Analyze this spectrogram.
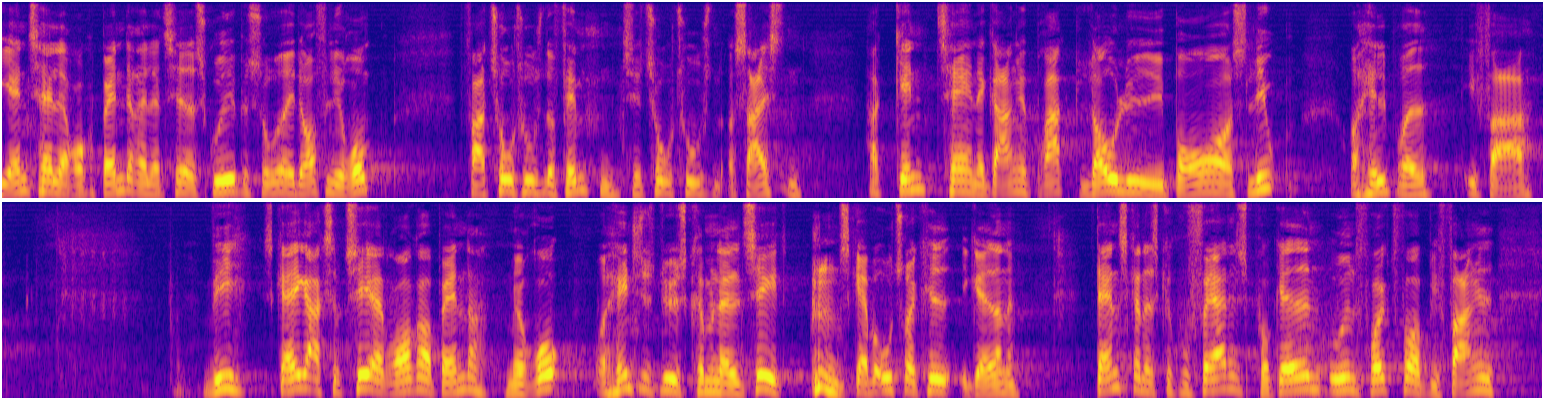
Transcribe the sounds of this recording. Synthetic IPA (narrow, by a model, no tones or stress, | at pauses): iænt͡sʰɛləð̩ˠæʁɔ̽ɡ̥ɐb̥ænd̥əʁɛlæt͡sʰe̝̰ːɐð̞̩ˠsɡ̥uð̞ˠe̝pʰiso̝ːðˠɐide̝ɒ̽fn̩d̥liəʁɔ̽m̰ | fʁɑ̈t͡sʰo̝̰ːt͡sʰṵːs̬n̩ɒ̽femd̥n̩t͡sʰe̝lt͡sʰo̝̰ːt͡sʰṵːsn̩ɒ̽sɑ̈ɪsd̥n̩ | hɑ̈ɡ̥ent͡sʰɛ̰ːnəɡ̥ɑ̈ŋəb̥ʁɑ̈ɡ̥̚d̥lɒʊlyð̞ˠiəb̥ɒːʊɐːsliʊ̰ | ɒ̽ɦelb̥ʁɛð̞ˠ | ifɑ̈ː | ʋisɡ̥æe̝ɡ̥əɑ̈ɡ̥seb̥̚t͡sʰe̝̰ːɐæd̥ʁɒ̽ɡ̥ɐːb̥ænd̥ɐmeʁɔ̽ɒ̽ɦensynsnyskʰʁiminælit͡sʰe̝̰ːd̥sɡ̥ɛ̰ːb̥ɐut͡sʰʁœɡ̥he̝ð̞̰ˠiɡ̥ɛːð̞ˠɐnə | d̥ænsɡ̥ɐnəsɡ̥ækʰufæɐɾ̥əspʰɒ̽ɡ̥ɛːð̞ˠn̩uːð̞ˠən̩fʁœɡ̥̚d̥fɒ̽æb̥liːfɑ̈ŋəð̞̩ˠ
